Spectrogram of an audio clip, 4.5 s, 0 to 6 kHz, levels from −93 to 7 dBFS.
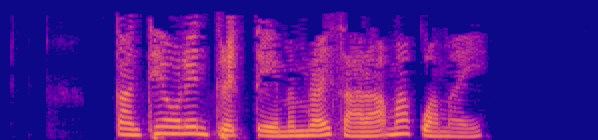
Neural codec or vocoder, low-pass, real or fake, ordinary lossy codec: none; 5.4 kHz; real; MP3, 24 kbps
